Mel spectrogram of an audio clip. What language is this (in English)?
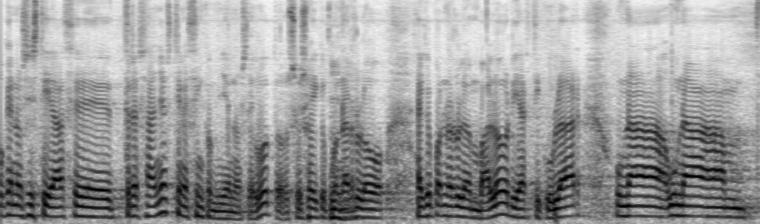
Spanish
